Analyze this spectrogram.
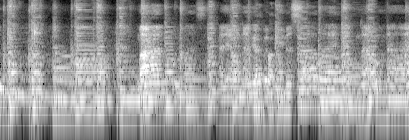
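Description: Acoustic guitar strummed in a steady chord rhythm.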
